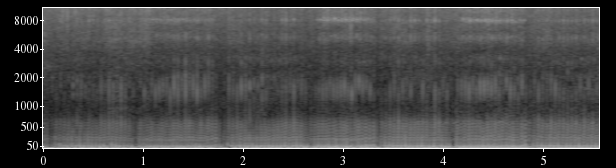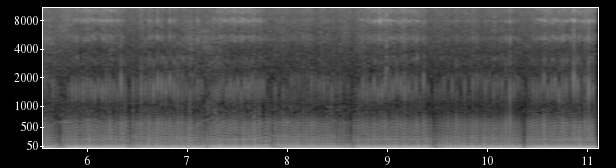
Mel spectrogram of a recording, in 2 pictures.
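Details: Male Abyssinian cat sitting close to a person and keeping calm company, purring without pause: a deep, even, pulsing rumble sustained across the whole stretch, with faint soft ticking sounds above it.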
